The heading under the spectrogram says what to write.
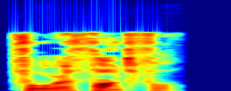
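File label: "forethoughtful", British English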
